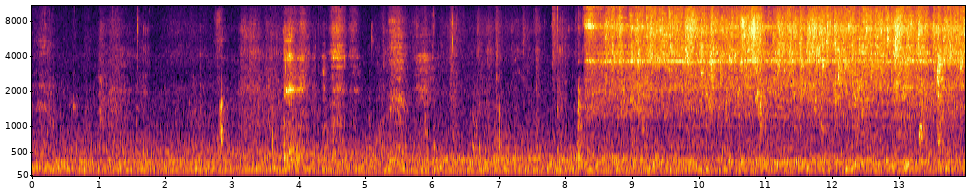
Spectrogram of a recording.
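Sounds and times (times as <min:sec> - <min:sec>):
water running from a tap: 0:08.3 - 0:14.0.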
